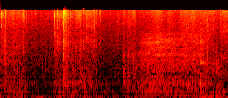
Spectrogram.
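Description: Near silence with faint handling noise as a corrugated plastic sketching board is lifted and turned over, with a couple of soft clicks in the first second.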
